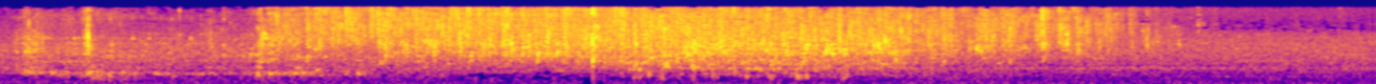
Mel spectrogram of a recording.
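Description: One-piece ceramic toilet flushing with its tank lid off. A couple of clicks come as the push-button flush valve is pressed, then water rushes into the bowl, building to a peak midway and easing off toward the end.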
